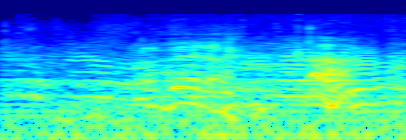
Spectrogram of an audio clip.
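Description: Bees buzz near wax and honey with a continuous, fairly quiet drone that swells and fades slightly, alone without speech.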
